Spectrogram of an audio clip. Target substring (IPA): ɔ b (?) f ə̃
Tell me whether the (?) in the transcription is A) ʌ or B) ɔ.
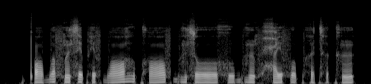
A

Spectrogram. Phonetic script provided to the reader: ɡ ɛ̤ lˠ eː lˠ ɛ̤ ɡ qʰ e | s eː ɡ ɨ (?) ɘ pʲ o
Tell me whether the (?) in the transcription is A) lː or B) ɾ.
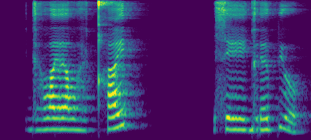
B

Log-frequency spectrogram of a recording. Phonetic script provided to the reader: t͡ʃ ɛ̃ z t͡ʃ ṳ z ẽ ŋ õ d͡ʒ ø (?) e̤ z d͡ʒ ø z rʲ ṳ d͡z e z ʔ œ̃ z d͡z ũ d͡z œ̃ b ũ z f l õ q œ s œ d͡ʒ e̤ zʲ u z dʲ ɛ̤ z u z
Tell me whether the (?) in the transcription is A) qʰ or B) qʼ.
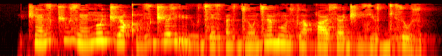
B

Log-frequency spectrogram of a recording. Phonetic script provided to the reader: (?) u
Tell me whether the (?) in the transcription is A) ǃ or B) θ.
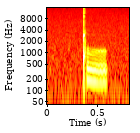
A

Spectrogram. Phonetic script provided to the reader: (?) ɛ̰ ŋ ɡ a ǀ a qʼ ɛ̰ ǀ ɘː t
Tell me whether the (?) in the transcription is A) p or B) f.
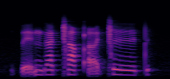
A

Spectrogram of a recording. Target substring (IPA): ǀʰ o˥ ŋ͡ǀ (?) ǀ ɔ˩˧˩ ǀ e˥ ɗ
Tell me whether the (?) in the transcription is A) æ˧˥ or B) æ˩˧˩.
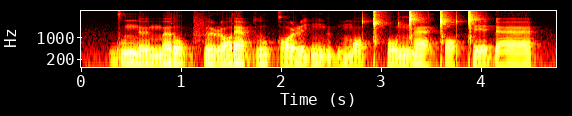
B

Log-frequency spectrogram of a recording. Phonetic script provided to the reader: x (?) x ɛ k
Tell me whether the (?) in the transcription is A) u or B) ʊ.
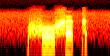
A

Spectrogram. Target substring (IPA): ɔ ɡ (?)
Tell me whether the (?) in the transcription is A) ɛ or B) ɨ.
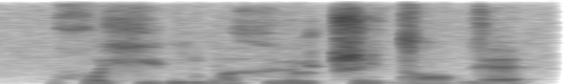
A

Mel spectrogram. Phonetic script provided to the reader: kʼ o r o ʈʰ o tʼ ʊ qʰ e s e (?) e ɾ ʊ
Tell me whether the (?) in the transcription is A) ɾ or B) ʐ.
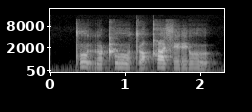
A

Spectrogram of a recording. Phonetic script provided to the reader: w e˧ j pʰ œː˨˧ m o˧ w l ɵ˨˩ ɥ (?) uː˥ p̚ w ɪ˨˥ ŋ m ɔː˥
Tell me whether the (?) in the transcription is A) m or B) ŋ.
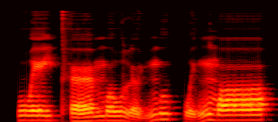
A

